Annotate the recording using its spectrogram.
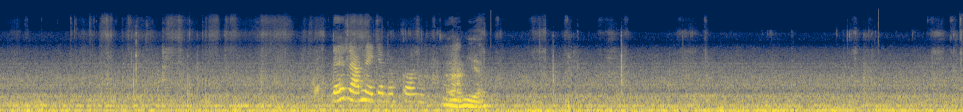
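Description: A plastic tool scrapes and pats soft sand.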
